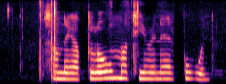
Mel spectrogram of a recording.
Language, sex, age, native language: Icelandic, male, 14, Icelandic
